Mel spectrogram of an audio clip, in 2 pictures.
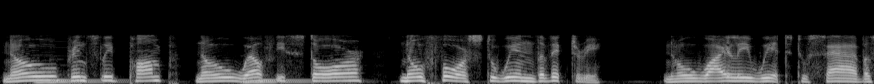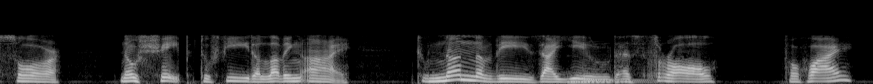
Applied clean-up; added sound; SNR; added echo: none; Ringtone; 11 dB; none.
